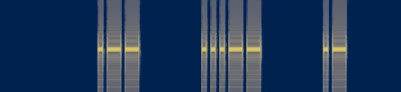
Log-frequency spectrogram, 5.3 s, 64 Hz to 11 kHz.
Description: Morse code, heard as a keyed tone, about 20 wpm, spaced as for 8 wpm, 700 Hz. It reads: W3A
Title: 184 Lesson 30e - Letter b - Three Characters 20wpm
